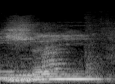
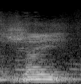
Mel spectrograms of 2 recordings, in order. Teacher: Kemudian ketika sukun suaranya suara i, jangan suara e. Syai, ya. Bukan syai.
